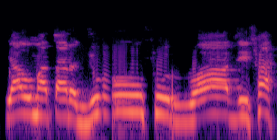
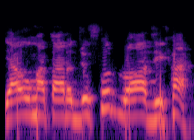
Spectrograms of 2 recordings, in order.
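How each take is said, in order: First: The vowel in 'ju' is drawn out long. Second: The vowel in 'ju' is kept short.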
